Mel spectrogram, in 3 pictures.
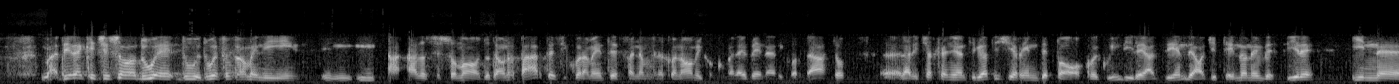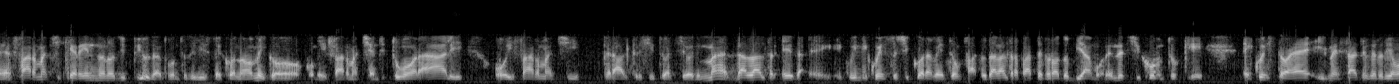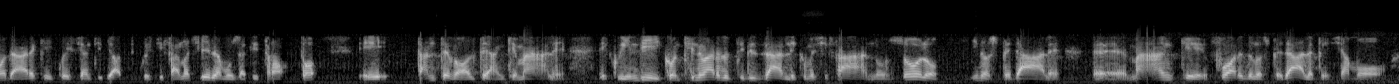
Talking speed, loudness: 175 wpm, -22 LUFS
